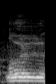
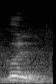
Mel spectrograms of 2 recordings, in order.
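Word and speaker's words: قُلْ: Lagi qul huwallahu ahad, qul ya, bukan kul.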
